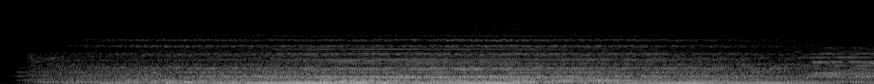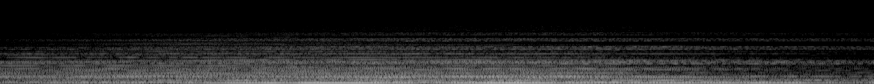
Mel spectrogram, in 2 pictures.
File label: Riser; N.O.V.A. 3 Near Orbit Vanguard Alliance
